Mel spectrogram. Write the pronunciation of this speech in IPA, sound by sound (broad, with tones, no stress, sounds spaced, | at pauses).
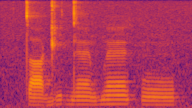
t a˨ ɡ i˨˦ d ɛ̃˧ b ɛ̃˦ k ũ˧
